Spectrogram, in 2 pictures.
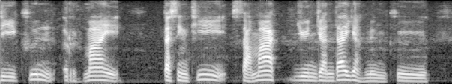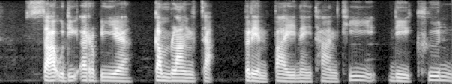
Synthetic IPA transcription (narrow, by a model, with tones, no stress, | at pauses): diː˧kʰɯ˥˩nɾɯː˩˦ma˥˩j | t̪ɛː˨˩si˨˩ŋt̪ʰiː˥˩saː˩˦maː˥˩t̪̚jɯː˧nja˧ndaː˥˩jːaː˨˩ŋnɯ˨˩ŋkʰɯː˧ | saː˧ʔu˨˩di˧ʔaː˧ɾa˧bi˧ɐ | ka˧mla˧ŋt͡ɕa̰˨˩ʔ | pli˨˩ənpa˧jna˧jt̪ʰaː˧ŋt̪ʰiː˥˩ | diː˧kʰɯ˥˩n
